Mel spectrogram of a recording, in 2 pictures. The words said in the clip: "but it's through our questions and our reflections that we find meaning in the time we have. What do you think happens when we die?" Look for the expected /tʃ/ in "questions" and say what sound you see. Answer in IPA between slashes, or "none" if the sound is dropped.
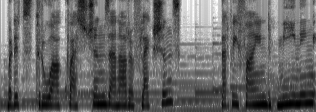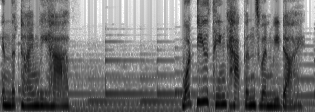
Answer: /tʃ/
